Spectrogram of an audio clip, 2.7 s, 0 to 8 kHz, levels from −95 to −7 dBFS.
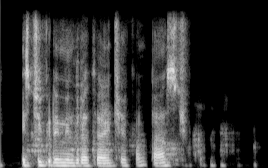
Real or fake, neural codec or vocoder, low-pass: fake; codec, 44.1 kHz, 7.8 kbps, Pupu-Codec; 7.2 kHz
